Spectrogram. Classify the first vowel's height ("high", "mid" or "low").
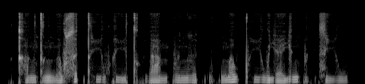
low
